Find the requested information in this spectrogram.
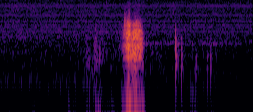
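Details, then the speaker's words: Old cat in palliative care, vet booked for euthanasia, with broken jaw bones grating every time he eats: one brief gritty crunch and a few faint clicks in a quiet room; jaw crepitus. "c-r-e-p-i-t-u-s It's the sound of broken bones grating against each other and that's what happens every time he eats"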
